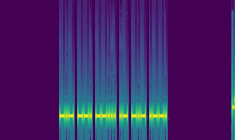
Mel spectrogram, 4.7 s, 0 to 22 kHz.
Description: Morse code, heard as a keyed tone, about 40 wpm, 700 Hz. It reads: KG7AKP
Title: USA Call Signs - 6 Characters - 6x Character Spacing - 40wpm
